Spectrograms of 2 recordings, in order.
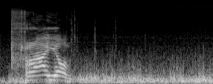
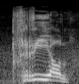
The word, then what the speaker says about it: Prion: you see there - nan Welsh speakers it probably pronounced that Brian but it but it's actually pronounced three on so that's what I'm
